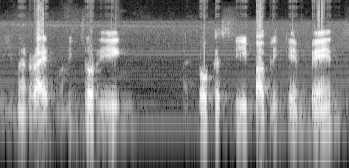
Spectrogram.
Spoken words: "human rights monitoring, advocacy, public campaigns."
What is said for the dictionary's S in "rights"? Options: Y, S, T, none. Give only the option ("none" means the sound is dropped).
none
